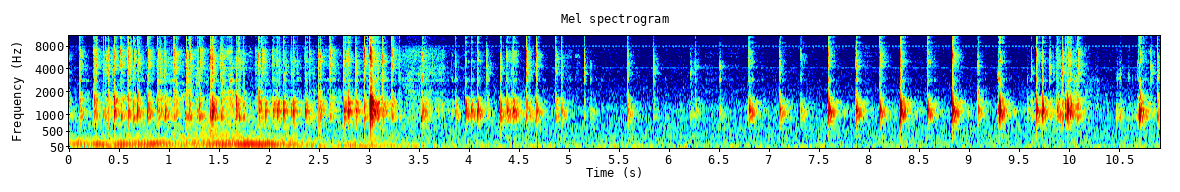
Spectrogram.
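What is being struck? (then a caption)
Wooden slat triangle frame. Fingernails tap fast on the sides and crossbar of a large, open triangular wooden triforce frame made of slats and held upright. For the first four seconds the taps blur into a dense, continuous clatter, then they break into distinct, sharp, dry knocks. Each knock has a hollow woody tone around 1.1 kHz, a bright click on top and almost no ring.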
